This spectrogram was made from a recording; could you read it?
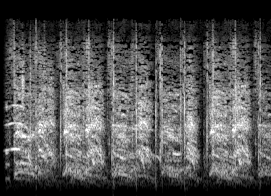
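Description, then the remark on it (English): Supporters of Judge Susan Crawford cheer and shout continuously at her Wisconsin election victory celebration, with loud, dense roaring that swells in repeated waves and sharp bursts of clapping and whooping throughout. “Judge Crawford's supporters were jubilant.”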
